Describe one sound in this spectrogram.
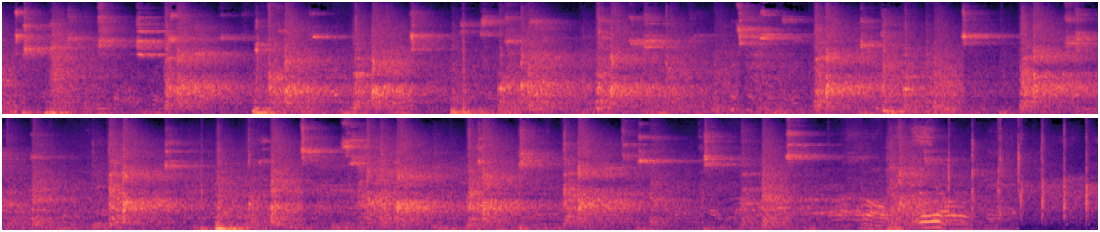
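A squash ball smacks sharply against walls and rackets in an echoing court.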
